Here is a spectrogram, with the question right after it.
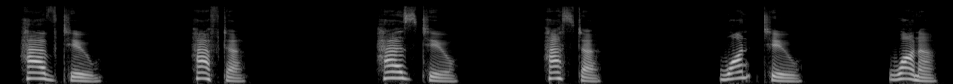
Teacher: Auxiliary phrases with modals or other helping verbs are commonly reduced. The vowels in to and have reduce to schwa, and certain consonant sounds are changed or dropped. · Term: reduced auxiliary phrases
